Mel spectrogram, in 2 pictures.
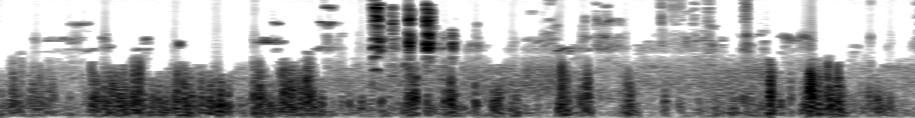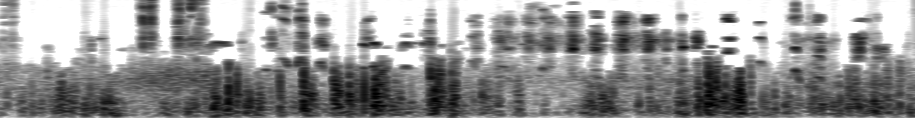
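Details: Several prairie dogs squabbling for peanuts, their scuffle heard as continuous rough, scratchy bursts crowding one after another with no pauses, and a few thin high squeaks on top.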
